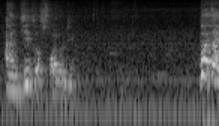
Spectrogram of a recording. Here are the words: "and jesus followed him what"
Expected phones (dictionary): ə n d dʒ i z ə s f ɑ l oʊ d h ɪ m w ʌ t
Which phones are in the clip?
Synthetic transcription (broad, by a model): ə n dʒ i z ə s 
